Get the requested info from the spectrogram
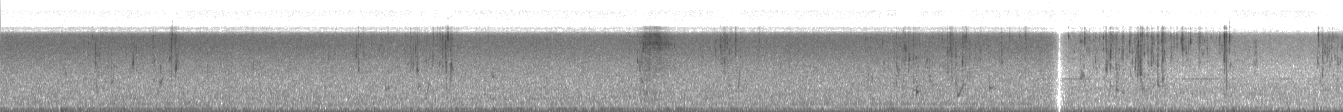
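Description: Water scooped by hand from a shallow pool and dribbled into the top of a homemade bottle filter: light splashes and trickles over a steady hiss.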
